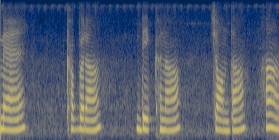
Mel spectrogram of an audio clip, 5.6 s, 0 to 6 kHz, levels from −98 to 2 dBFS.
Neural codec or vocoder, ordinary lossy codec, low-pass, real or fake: none; Opus, 16 kbps; 5.4 kHz; real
